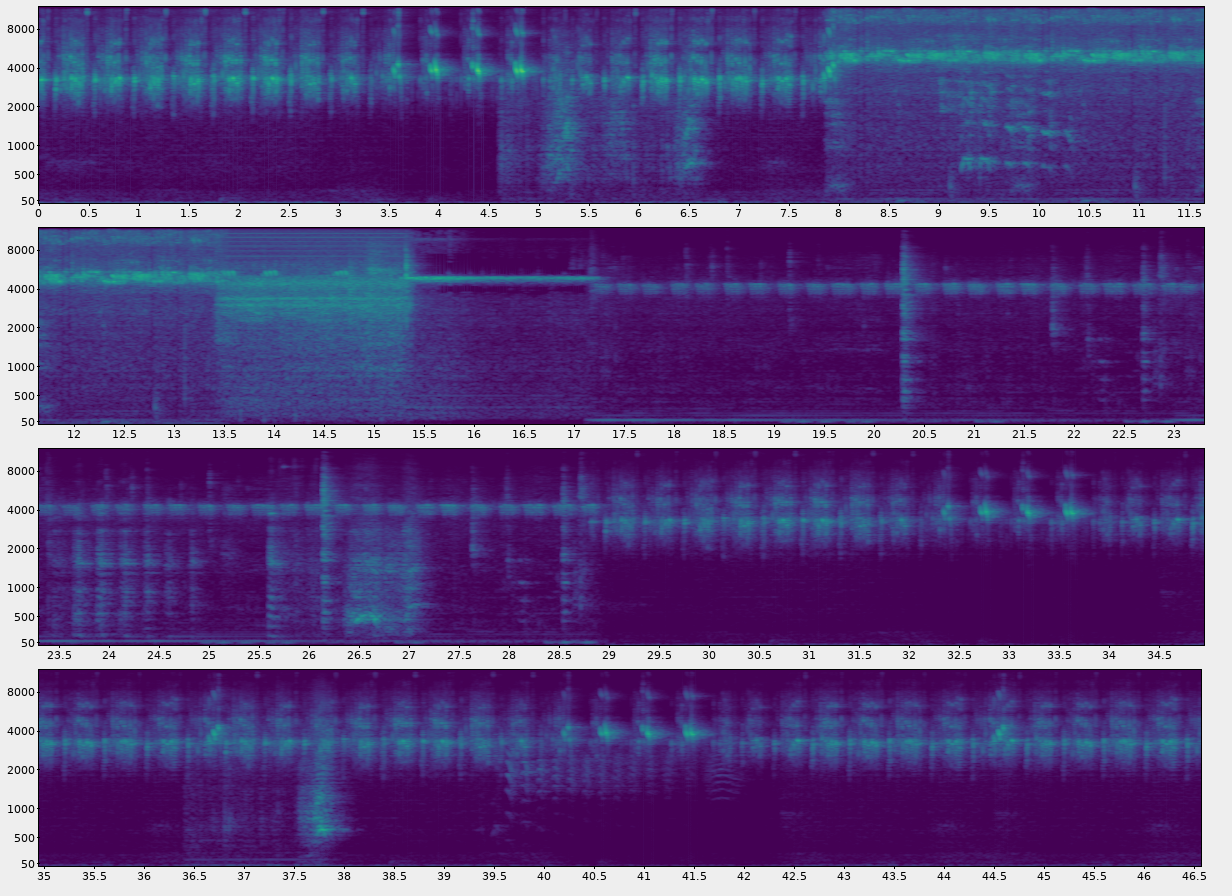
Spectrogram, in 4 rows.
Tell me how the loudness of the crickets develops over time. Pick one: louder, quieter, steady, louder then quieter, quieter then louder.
quieter then louder.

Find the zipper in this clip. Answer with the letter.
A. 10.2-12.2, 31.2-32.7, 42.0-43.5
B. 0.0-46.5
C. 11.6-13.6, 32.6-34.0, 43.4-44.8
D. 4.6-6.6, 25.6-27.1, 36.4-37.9
D.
